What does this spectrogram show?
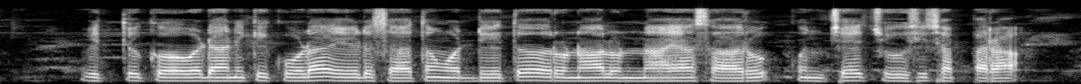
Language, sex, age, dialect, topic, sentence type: Telugu, male, 56-60, Utterandhra, agriculture, statement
